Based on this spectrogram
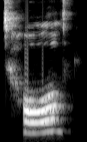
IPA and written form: toʊld (TOLD)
